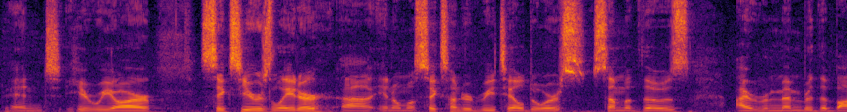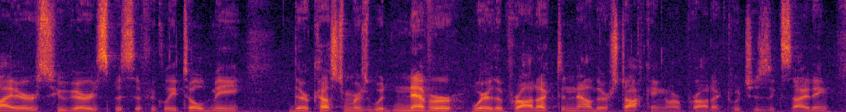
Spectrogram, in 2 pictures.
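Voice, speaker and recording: In a studio kitchen, a company founder explains his work as he cooks through a demo and interview, sounding confident and energetic. His mid-range voice moves at normal speed, and there's a little hiss or hum.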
